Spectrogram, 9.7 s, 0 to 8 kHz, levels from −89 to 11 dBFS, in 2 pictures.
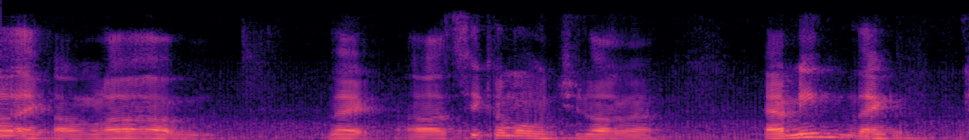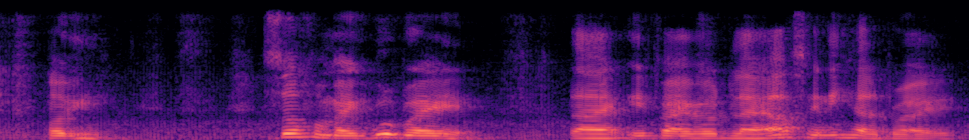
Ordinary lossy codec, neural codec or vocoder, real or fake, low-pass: none; vocoder, 22.05 kHz, 80 mel bands, Vocos; fake; 7.2 kHz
